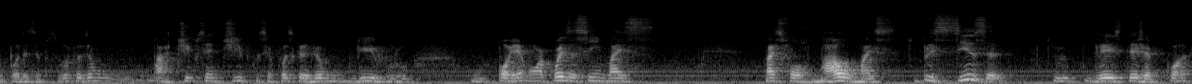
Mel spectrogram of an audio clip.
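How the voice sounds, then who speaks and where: A man's voice: on the high side, gravelly, a little mellow. A man with a Brazilian Portuguese accent, teaching English in a video lesson and walking students through examples. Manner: explanatory, talks students through examples on a board. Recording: echoey room with faint background hum.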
